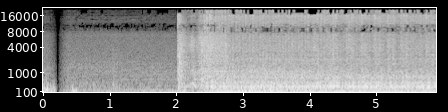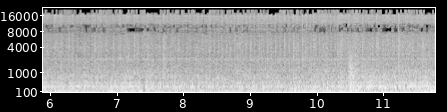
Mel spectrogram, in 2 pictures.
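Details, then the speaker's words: 1965 Ford Mustang 200 inline-six, started after throttle ball stud repair, no tachometer: cold start then fast, steady idle sitting noticeably high; idle to be set warm by manual. "Sounds like the idle's a little bit high on this thing, and of course there's no tachometer on it, so I'll probably just have to get my tachometer out and then look at the book that I have in the Chilt manual and see what the idle RPM needs to be while it's warm, and then I'll get it all tuned in."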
